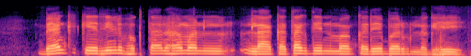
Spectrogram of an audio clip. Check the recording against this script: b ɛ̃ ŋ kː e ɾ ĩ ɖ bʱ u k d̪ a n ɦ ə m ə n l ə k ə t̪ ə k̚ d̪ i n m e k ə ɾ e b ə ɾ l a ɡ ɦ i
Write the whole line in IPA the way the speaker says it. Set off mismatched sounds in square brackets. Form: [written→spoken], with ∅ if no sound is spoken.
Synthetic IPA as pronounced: b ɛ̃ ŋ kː e ɾ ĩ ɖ bʱ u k [d̪→t̪] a n ɦ ə m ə n l [ə→a] k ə t̪ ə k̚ d̪ i n m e k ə ɾ e b ə ɾ l [a→ə] ɡ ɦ i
